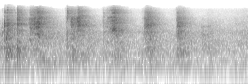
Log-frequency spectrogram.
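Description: Metal screw bands being twisted onto threaded glass canning jars, fingertip tight: a run of about seven short scratchy rasps as the band threads turn on the glass.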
